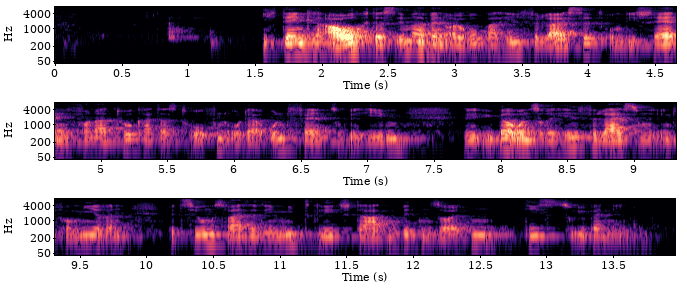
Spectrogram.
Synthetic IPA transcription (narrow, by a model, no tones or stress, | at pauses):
ʔɪçd̥ɛŋkə̰ʔa̰ʊxd̥asʔɪmɐvɛnʔɔ̰ʏʁ̞oːpaɦɪlfəlaɪstətʰʊ̰mdiːʃɛːdn̩fɔnːatʰuːɐkʰatastʁ̥o̰ːfn̩ʔo̰ːdɐ̰ʔʊnfɛlənt͡subəɦeːbm̩ | viːɐʔyːbɐʔʊnzəʁ̞əɦɪlfəlaɪstʊŋənʔɪ̰nfɔɐmiːʁ̞ənb̥ət͡siːʊŋsv̥aɪzədiːmɪtɡ̥liːtʃtaːtn̩bɪtn̩zɔltn̩d̥iːst͡suʔyːbɐnḛːmən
